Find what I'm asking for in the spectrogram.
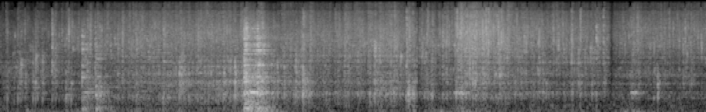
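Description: Fresh curry leaves sizzle in a couple of tablespoons of olive oil in a pan, giving a soft, steady crackle with a brief louder spit early on.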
